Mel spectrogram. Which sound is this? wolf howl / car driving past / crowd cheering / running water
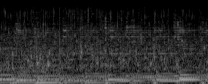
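running water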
